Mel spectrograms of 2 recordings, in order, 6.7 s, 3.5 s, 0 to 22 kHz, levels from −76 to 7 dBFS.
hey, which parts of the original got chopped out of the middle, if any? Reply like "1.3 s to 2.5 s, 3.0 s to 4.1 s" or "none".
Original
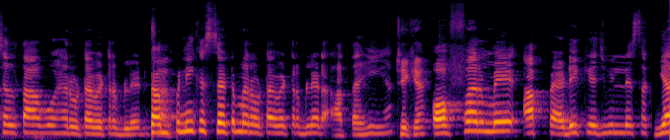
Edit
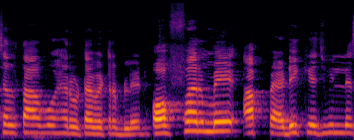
1.4 s to 4.2 s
